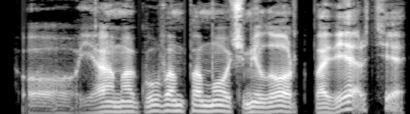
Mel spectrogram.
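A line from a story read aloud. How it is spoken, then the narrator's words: Hoarse giggling. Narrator (Russian): Бенлоу захихикал охрипшим голосом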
